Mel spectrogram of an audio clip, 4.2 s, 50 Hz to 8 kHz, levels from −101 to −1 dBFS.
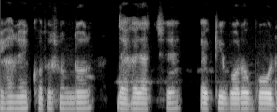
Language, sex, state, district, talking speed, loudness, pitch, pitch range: Bengali, male, West Bengal, North 24 Parganas, 130 wpm, -30 LUFS, 115 Hz, 110-115 Hz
